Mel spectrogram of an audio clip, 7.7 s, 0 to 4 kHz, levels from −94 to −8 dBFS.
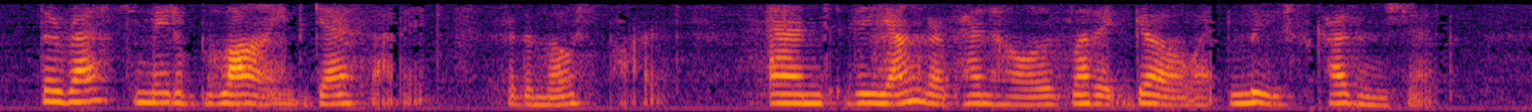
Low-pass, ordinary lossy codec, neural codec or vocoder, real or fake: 3.6 kHz; AAC, 16 kbps; none; real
